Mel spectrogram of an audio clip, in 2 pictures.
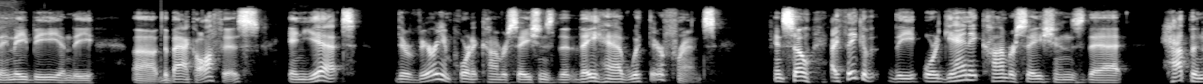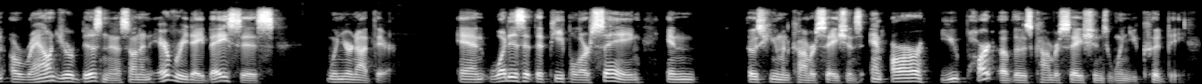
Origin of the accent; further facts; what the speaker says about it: Swainsboro, Georgia, United States; it's hard to find Swainsboro, Georgia on a map, but I am proud of my hometown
